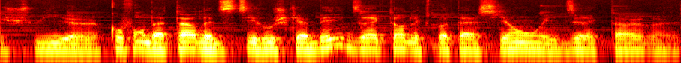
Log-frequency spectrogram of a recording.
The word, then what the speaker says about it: Oushkabé: Et le problème, c'est que ça s'écrit pas du tout comme ça se prononce. Donc, ce qu'on a fait, c'est qu'on l'a un peu québécisé. On l'a écrit comme ça se prononce. Ça a donné Ushkebe et c'est le nom de la distillerie.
